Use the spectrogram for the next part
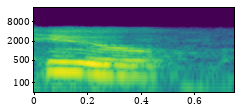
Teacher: U, dot, dot, high, back, rounded, tense, like in two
